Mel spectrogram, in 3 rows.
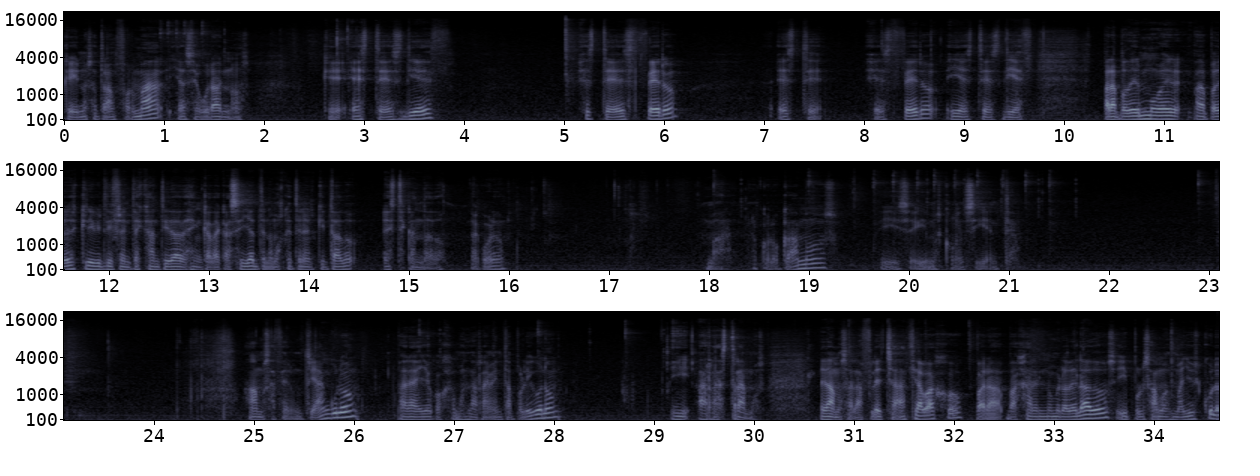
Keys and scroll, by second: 17.6 v, 19.5 space, 31.0 Down, 31.8 Down.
